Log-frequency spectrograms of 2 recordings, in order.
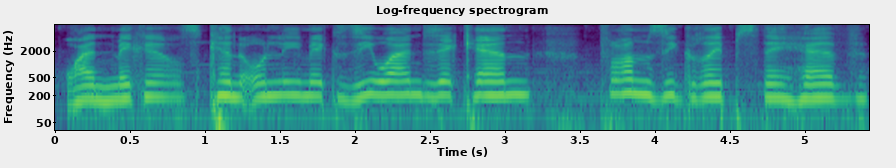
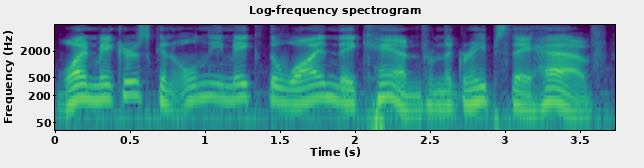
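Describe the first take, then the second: First: It is read in a fake French accent. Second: It is read in the speaker's normal accent. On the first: The speaker calls it right. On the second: The speaker calls it wrong.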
